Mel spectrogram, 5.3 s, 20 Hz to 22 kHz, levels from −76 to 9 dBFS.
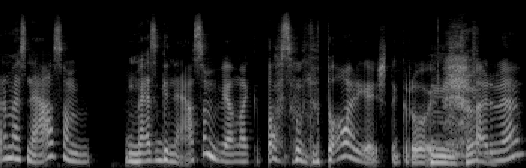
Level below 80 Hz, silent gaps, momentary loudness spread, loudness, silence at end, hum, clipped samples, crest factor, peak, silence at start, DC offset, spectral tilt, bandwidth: -66 dBFS; none; 8 LU; -23 LUFS; 0 s; none; under 0.1%; 18 dB; -6 dBFS; 0 s; under 0.1%; -4.5 dB/octave; 16.5 kHz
